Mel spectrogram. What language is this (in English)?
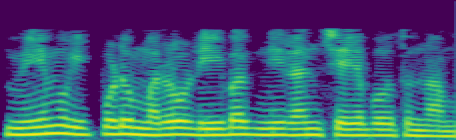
Telugu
